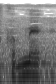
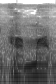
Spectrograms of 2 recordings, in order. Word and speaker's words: Kemet: They telling all y'all is Kemet, and it could not be Kemet. It would have to be Kamat, which makes sense if you knew what Ka meant and what Mat meant.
